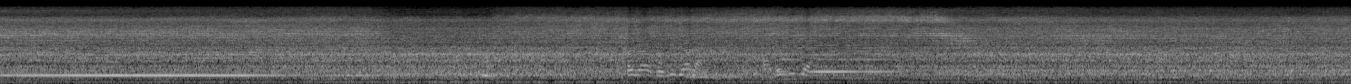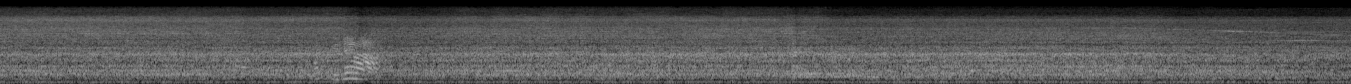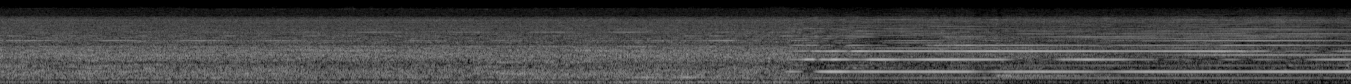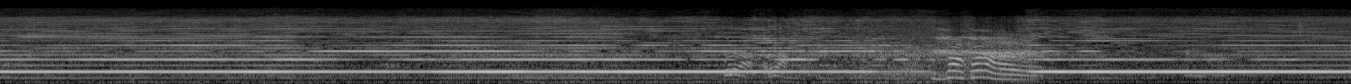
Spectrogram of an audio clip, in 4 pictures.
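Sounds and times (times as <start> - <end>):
router spindle whine: 0.0 - 54.0
bit cutting board: 47.7 - 51.0.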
